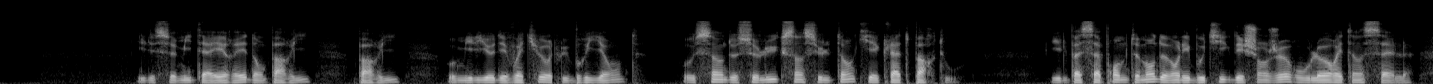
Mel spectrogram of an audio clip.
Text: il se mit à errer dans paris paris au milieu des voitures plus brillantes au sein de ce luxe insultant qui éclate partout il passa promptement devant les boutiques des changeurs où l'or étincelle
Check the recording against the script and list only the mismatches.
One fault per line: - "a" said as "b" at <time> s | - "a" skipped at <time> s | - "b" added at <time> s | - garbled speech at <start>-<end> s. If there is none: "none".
none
